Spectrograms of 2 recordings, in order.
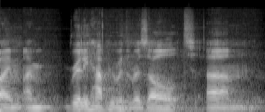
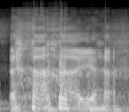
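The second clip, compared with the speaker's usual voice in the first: laughing yeah; 5 semitones higher, 10 dB louder than usual. Real, not acted. Laughing after the win surprise.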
